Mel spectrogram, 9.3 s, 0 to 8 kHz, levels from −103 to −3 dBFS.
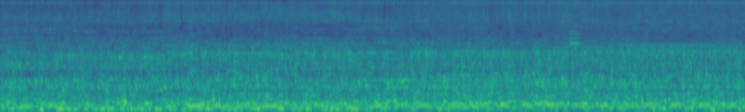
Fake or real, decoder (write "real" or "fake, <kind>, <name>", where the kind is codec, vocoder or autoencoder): fake, vocoder, BigVGAN v2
